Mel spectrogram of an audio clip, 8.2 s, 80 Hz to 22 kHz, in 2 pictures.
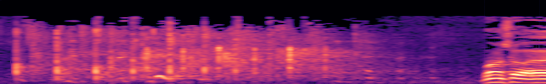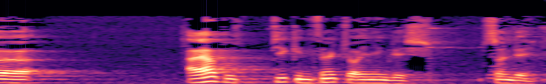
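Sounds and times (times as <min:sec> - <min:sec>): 
audience applause: 0:00.0 - 0:03.0
speech: 0:03.7 - 0:04.5, 0:05.5 - 0:08.1.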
